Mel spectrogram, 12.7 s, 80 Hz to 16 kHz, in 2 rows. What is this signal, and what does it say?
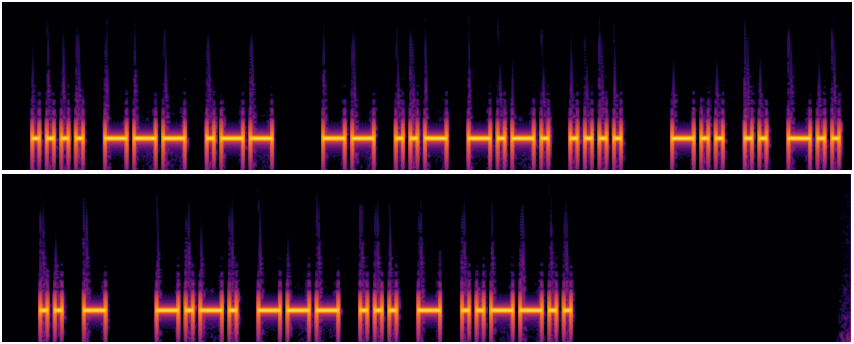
Morse code, heard as a keyed tone, about 22 wpm, 700 Hz. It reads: HOW MUCH DID IT COST?
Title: Sentences from Top 1000 Words - Review Part 5 - 22wpm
